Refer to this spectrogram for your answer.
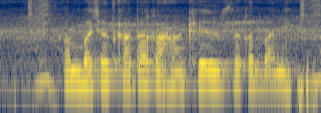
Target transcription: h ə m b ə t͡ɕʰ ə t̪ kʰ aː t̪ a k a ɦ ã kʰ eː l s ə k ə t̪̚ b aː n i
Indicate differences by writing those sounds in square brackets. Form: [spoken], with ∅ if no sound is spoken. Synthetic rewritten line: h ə m b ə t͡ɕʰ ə t̪ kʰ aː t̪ a k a ɦ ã kʰ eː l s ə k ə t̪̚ b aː n i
